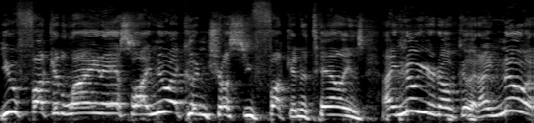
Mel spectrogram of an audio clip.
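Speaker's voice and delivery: mock shrill, very high yelling tirade. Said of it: "when he yelled at me".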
